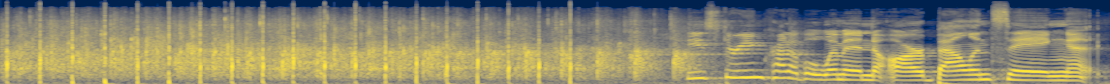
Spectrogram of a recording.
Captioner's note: applause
